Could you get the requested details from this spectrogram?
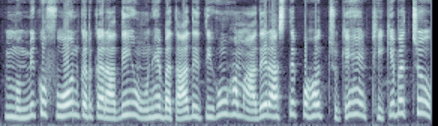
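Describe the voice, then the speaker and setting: High-voiced chatty motherly woman. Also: normal speed, a little mellow, smooth, no room sound. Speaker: narrator and doll-story voice actor. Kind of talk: doll story role-play.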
